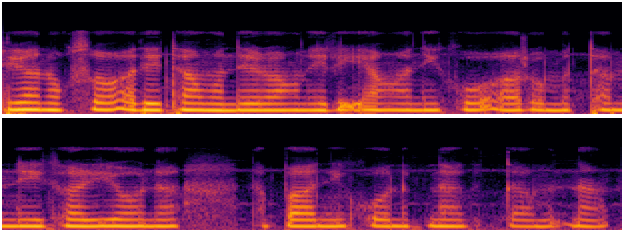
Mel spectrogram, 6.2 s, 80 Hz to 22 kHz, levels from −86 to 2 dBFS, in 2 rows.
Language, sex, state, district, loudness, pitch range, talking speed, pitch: Garo, female, Meghalaya, West Garo Hills, -16 LUFS, 225-230 Hz, 115 wpm, 225 Hz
